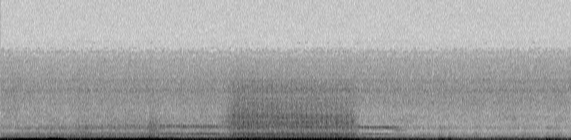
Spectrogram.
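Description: Diesel railcar heard from inside the passenger cabin: a steady low engine drone over the rumble of the wheels on the rails, loudest in the first second and then easing off. About three and a half seconds in, a brief rush of higher noise lasting under two seconds as the train runs past a concrete viaduct.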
